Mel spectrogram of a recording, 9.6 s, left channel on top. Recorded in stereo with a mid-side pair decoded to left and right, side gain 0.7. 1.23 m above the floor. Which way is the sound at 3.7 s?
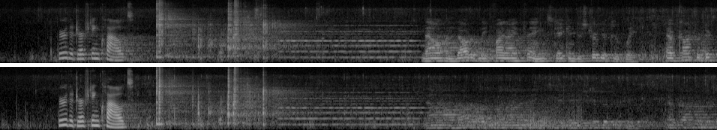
25° right.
